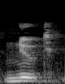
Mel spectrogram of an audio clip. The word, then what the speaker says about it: Nut: In this plague, God demonstrated his superiority over, and I'm sure it's Nut, but it's spelt N-U-T, Nut, the goddess of the sky.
